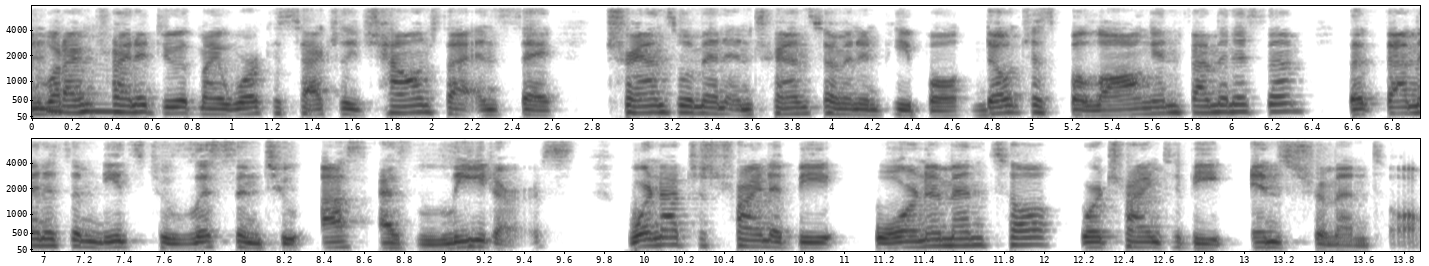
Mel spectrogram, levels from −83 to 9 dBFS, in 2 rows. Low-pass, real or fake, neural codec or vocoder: 7.2 kHz; real; none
